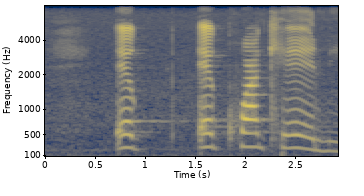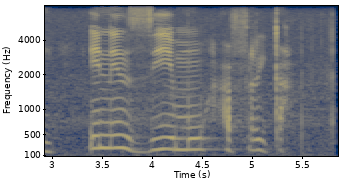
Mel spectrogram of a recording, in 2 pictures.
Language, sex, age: Swati, female, 18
